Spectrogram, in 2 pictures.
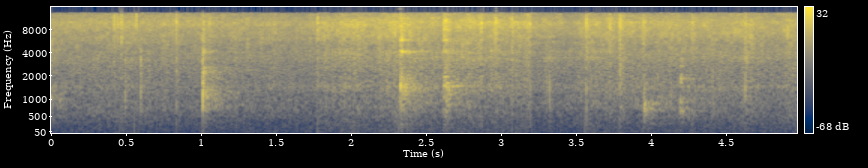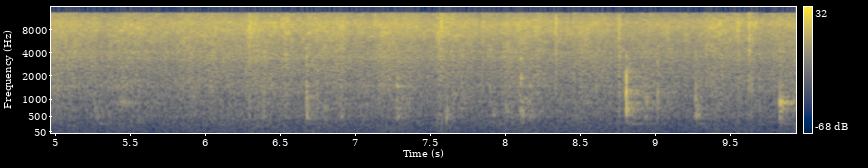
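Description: Chopped garlic, green chillies and curry leaves sizzling steadily in hot oil in a nonstick pan, stirred with a wooden spatula that scrapes and taps against the pan now and then.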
